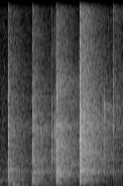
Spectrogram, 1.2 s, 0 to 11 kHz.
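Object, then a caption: Aerosol spray paint can with mixing ball. A 2K aerosol spray paint can is shaken, and the mixing ball inside rattles in six sharp, bright clicks that fade quickly. The ball is clearly audible, as it should be.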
